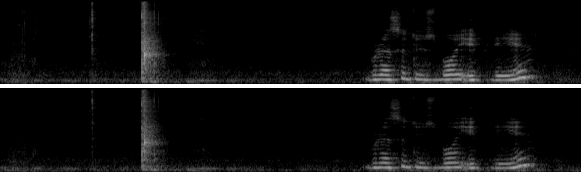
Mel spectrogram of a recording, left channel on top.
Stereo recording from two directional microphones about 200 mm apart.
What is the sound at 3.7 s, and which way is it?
Speech, 35° left (ahead or behind).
